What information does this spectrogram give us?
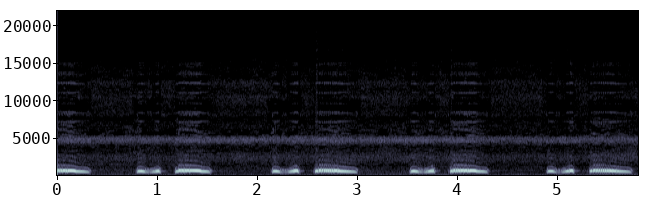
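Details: Spotted dove cooing, used as bait when trapping birds: repeated phrases of a short two-part coo and then a longer, slightly falling coo, about four phrases over six seconds, with faint low hum behind.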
